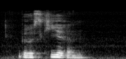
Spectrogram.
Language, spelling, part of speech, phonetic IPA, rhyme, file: German, brüskieren, verb, [bʁʏsˈkiːʁən], -iːʁən, De-brüskieren.ogg
- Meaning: to affront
